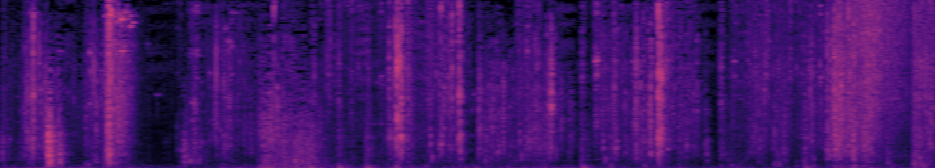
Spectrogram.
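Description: Footsteps patter quickly across a hard floor.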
